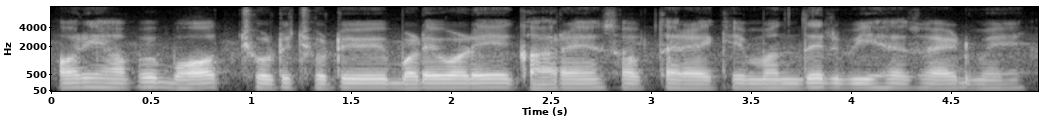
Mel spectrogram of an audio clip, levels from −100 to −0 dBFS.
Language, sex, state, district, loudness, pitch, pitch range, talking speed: Hindi, male, Uttar Pradesh, Shamli, -20 LUFS, 110 Hz, 110-115 Hz, 205 wpm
